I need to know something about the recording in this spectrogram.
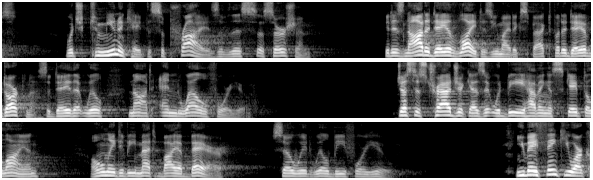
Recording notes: This is a recording from the service of Holy Communion according to the Book of Common Prayer (1662). Unfortunately, the full service was not recorded. This is a recording of the sermon only.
